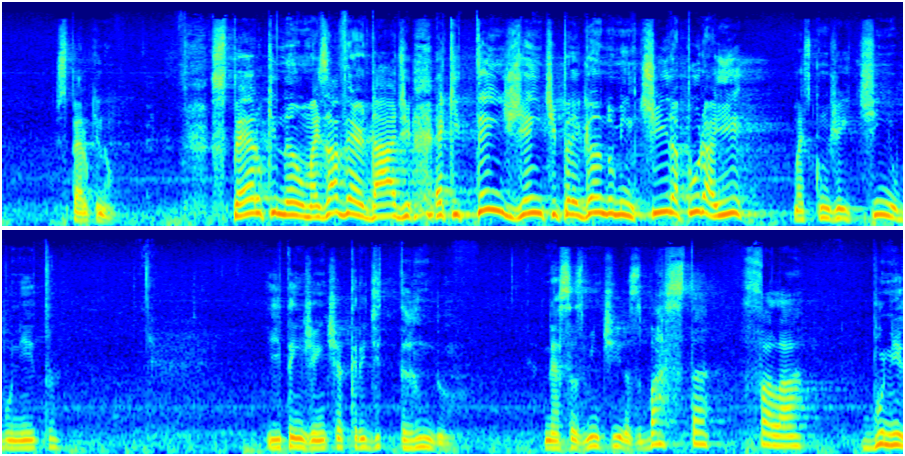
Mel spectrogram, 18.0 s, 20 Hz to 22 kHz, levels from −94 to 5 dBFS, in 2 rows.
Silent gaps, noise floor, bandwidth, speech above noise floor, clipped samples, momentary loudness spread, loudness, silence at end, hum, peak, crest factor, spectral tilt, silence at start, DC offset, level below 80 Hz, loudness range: none; -53 dBFS; 18 kHz; 28 dB; under 0.1%; 15 LU; -26 LUFS; 0 s; none; -10 dBFS; 16 dB; -5 dB/octave; 0.55 s; under 0.1%; -58 dBFS; 9 LU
